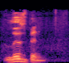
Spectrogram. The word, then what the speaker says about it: Lisbon: That's how you say it, right? Lisbon? – Lisbon. – Lisbon. – Or for the locals, it's Lisboa.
